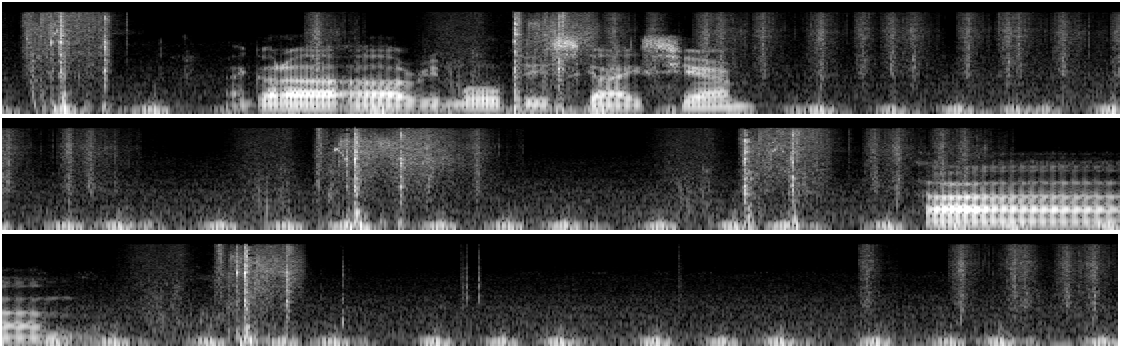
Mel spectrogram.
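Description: Footsteps thud steadily through grass.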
